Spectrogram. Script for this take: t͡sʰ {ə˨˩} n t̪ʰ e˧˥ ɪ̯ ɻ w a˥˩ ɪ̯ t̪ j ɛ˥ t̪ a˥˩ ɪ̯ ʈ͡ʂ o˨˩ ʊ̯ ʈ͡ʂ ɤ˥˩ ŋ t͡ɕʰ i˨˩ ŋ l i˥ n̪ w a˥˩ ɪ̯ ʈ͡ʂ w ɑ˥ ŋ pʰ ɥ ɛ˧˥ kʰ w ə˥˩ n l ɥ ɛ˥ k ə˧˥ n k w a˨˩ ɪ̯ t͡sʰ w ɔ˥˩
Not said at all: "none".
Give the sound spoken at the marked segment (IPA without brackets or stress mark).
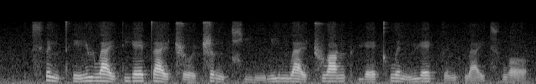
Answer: ə˥˩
